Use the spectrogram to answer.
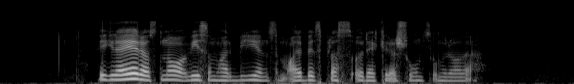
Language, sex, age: Norwegian, female, 24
